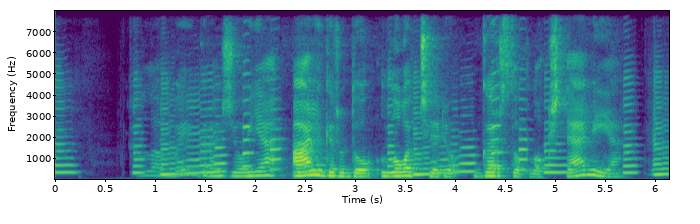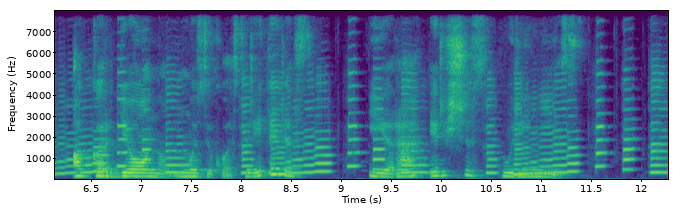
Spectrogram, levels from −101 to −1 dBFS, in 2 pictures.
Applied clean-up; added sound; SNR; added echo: none; Wind instrument, woodwind instrument; 5 dB; none.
